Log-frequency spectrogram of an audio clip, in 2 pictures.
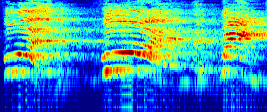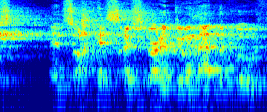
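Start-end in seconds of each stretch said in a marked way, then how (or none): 0.0-2.7 put-on shrill-high obnoxious kid yell, much higher and louder; high obnoxious kid screaming a name; Yuri Lowenthal impression. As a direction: scream it like a bratty twelve-year-old. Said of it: "do my best Yuri Lowenthal impression".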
